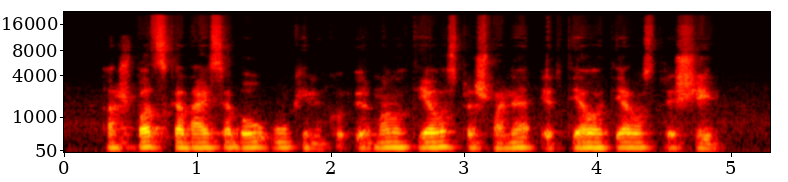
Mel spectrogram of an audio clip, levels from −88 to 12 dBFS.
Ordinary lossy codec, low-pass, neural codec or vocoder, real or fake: Opus, 24 kbps; 19.8 kHz; vocoder, 44.1 kHz, 128 mel bands, Pupu-Vocoder; fake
